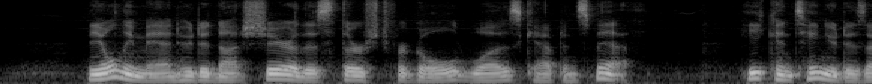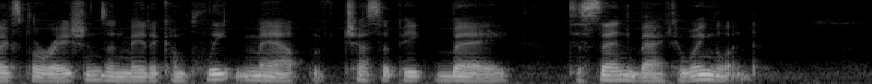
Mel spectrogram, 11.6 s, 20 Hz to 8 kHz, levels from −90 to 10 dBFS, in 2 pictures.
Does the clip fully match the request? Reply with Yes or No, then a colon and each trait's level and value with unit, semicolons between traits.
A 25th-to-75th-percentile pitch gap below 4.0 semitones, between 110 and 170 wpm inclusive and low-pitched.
Yes: average, 3.6 semitones; average, 160 wpm; low, 105 Hz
